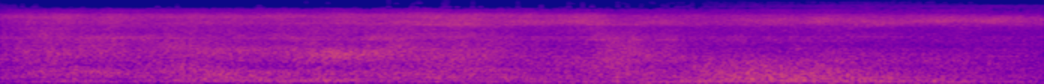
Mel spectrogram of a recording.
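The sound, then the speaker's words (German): A steady, loud roar of a jet aircraft on the runway at Berlin-Tegel airport, heard from the cold, windy visitor terrace, mixed with gusty wind buffeting the microphone, continuous throughout with no voices. “Berlin-Tegel. Otto-Lilienthal-Flughafen. Auf der Besucherterrasse ist es kalt und windig.”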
